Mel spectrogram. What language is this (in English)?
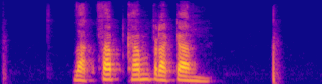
Thai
